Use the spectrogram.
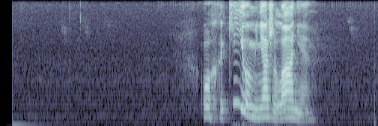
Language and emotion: Russian, positive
